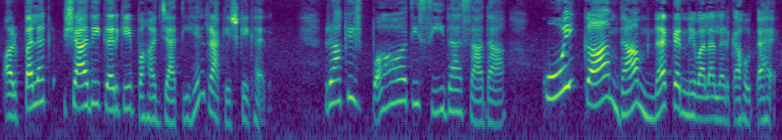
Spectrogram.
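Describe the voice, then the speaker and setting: A woman storyteller giving scripted narration of a moral story. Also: a little high.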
